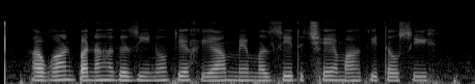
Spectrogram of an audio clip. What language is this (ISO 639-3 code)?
urd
